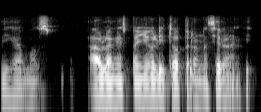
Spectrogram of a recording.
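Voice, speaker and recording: A man with an Ecuadorian accent talks casually, weighing his thoughts as he goes. His voice is gravelly and warm, at a middle pitch. The recording sounds a bit dull and lo-fi. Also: level tone, fast. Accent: Ecuadorian Spanish. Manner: reflective, hesitant, thinking aloud. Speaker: podcast co-host. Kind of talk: casual conversation. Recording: slightly dull lo-fi audio.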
